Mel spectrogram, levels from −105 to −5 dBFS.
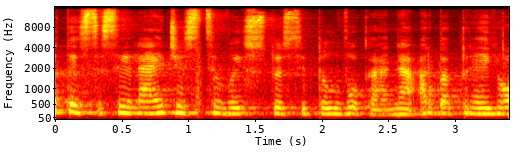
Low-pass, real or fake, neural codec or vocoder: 14.4 kHz; fake; vocoder, 44.1 kHz, 128 mel bands every 512 samples, BigVGAN v2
